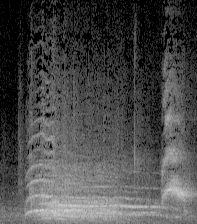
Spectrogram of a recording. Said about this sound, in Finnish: tehdään sellainen pieni huutoäänestys, että mitä näistä Joonas saa nyt maistaa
